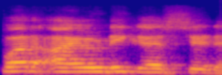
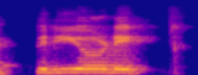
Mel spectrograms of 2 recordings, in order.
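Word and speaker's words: periodic acid: आप इसको पर आयोडिक एसिड बोलोगे, पर इसका स्पेलिंग वही है जो पीरियोडिक टेबल का होता है, पीरियोडिक, तो पीरियोडिक भी बोल सकते हो। ठीक है, पर आयोडिक एसिड बोलते हैं वैसे यहाँ पर पीरियोडिक टेबल की जो स्पेलिंग है वही इसी की है। ठीक है, पर उसको तोड़कर बोलो, पर आयोडिक, एक साथ बोलेंगे तो पीरियोडिक हो जाएगा।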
